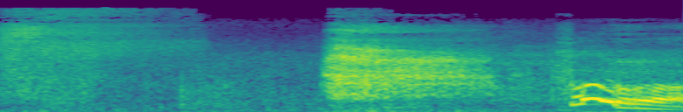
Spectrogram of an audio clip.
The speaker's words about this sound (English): Take a deep breath. Like this. Like this. Take a deep breath.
